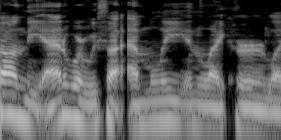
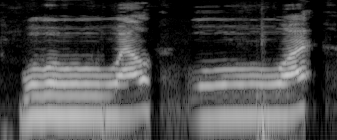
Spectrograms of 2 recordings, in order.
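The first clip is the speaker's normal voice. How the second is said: halting stammer, pitched up, what stretched out; 5 semitones higher than usual. Complaining that a character's stutter is overused, imitating her stutter. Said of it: "I had one problem with just her stutter".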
